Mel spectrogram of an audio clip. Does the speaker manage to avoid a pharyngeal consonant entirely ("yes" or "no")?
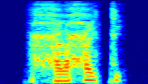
no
